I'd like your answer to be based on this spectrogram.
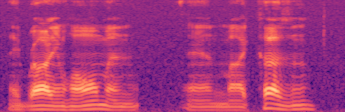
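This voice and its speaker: Speaking very slowly, a man with an American accent has a fairly low pitch and a dark, mellow tone. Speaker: war veteran. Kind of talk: interview answer.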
